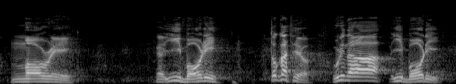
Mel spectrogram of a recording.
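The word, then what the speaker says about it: Murray: 존 머레이라는 분이 있는데 아 이분은 이제 사실이 발음이 존 머레이라고 적었지만 정확히 말하면 존 머리예요. 머리 머리가 맞아요.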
